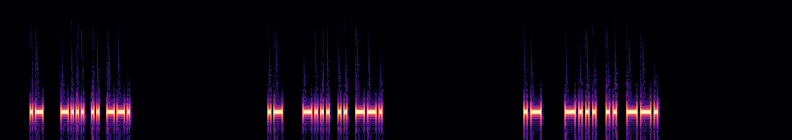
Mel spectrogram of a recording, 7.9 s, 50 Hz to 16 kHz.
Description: Morse code, heard as a keyed tone, about 39 wpm, 700 Hz. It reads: A BIG A BIG A BIG
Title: Speed-Racing - Sets of 2 Words 35wpm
